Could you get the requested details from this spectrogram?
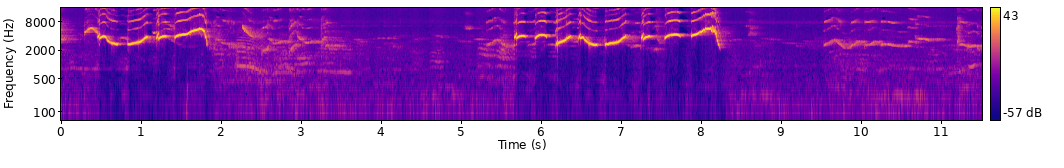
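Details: Oriental magpie-robin (kacer) in full song, calling out a rival and used as a lure for other birds. Two bursts of loud, wavering whistled notes in quick succession, separated by quieter chattering and twitters.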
